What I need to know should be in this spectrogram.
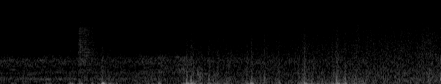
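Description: Papers and objects thump softly on a table.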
